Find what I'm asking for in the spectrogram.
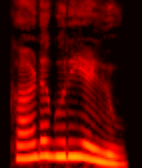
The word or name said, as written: ಕಾಡಗುರಿಯೆಳ್ಳು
